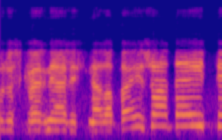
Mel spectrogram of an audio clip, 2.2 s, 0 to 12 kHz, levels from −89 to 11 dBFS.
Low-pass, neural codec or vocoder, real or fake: 9.9 kHz; vocoder, 22.05 kHz, 80 mel bands, Vocos; fake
